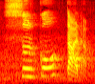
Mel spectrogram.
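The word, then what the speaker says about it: Surkotada: Now let's talk about सुरको ताड़ा.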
